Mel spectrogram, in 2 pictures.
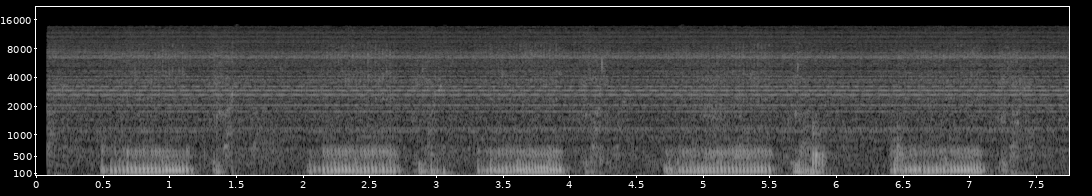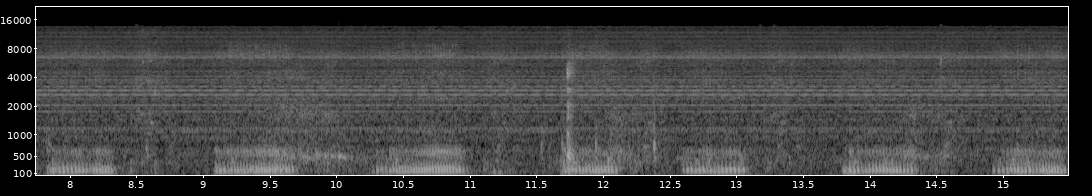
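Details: Ozzy, an English Bulldog, snoring while asleep, a habit of his, with flapping lips; low rumbling snores come in bursts of about a second, repeated steadily with short gaps, some with a rattling edge.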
